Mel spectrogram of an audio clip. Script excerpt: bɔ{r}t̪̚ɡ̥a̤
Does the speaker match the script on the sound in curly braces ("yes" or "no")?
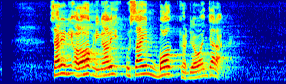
no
